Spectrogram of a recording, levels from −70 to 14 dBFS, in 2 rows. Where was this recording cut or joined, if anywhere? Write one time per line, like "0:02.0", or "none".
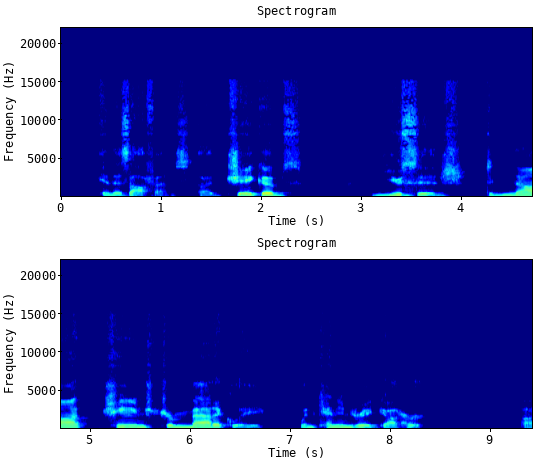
none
